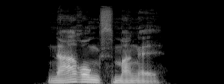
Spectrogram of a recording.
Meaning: food shortage
- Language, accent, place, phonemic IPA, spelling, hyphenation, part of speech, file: German, Germany, Berlin, /ˈnaːʁʊŋsˌmaŋl̩/, Nahrungsmangel, Nah‧rungs‧man‧gel, noun, De-Nahrungsmangel.ogg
